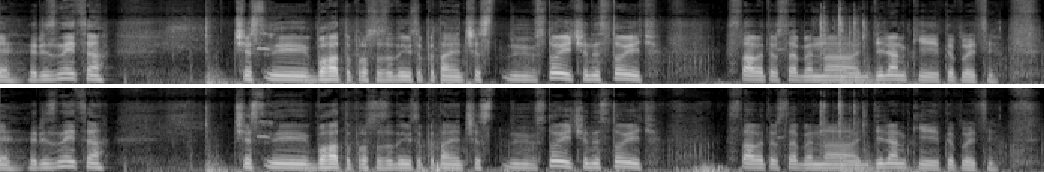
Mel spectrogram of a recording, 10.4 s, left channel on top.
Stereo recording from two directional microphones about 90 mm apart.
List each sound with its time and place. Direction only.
0.0 s speech: 75° right (ahead or behind)
2.3 s speech: 90° right
4.3 s speech: 50° right (ahead or behind)
4.6 s speech: 70° right (ahead or behind)
5.3 s speech: 85° right; by 6.4 s 55° right (ahead or behind)
7.4 s speech: 50° right (ahead or behind)
8.7 s speech: 50° right (ahead or behind)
